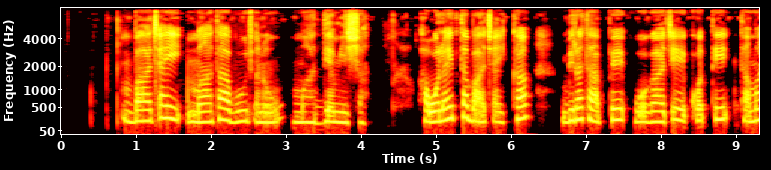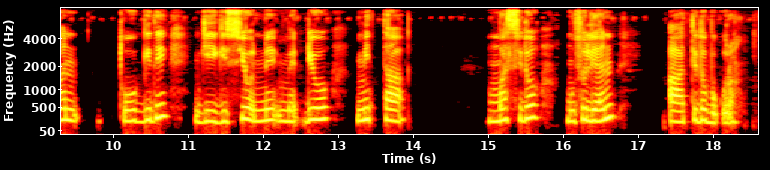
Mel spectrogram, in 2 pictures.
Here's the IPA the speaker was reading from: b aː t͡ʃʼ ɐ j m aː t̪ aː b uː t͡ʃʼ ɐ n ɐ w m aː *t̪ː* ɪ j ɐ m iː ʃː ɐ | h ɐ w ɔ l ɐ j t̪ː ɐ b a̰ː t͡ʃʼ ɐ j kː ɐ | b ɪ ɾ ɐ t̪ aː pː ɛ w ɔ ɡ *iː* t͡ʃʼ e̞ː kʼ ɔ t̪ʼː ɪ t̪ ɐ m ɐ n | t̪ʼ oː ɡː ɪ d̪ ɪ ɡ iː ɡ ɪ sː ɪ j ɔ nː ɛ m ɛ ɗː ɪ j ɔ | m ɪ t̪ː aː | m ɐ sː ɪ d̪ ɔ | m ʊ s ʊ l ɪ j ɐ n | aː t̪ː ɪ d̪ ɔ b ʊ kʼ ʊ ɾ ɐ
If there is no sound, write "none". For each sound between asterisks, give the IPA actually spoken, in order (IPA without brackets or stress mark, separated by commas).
d̪ː, aː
